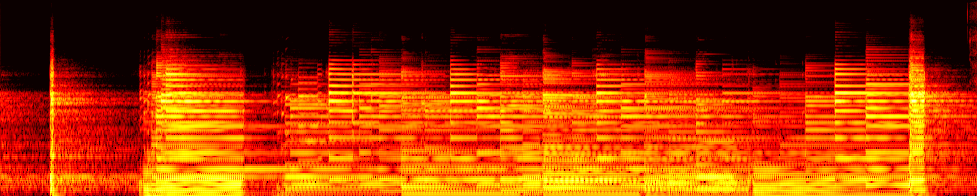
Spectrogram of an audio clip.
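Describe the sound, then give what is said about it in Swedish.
Sustained electric guitar chords played through a spring reverb, with a sharp pluck at the start and dense, shimmering harmonics hanging in the wash, loud with no talking. “Jag tänkte säga, det låter ju som eh, fjäderreverb.”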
